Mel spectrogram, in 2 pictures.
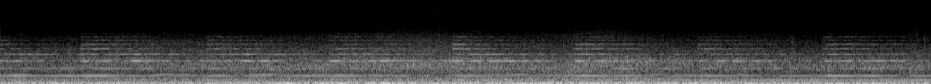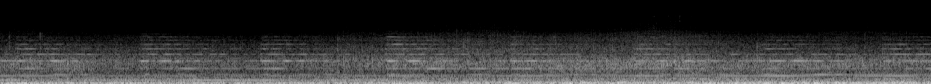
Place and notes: Leuschnerdamm, Berlin, Deutschland - engelbecken 6 oclock ringing
It is the 6 o'clock ringing at the Engelbecken in Kreuzberg .
The large open space is lovely to hear, and the St Michael church's ringing makes the whole site swing.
